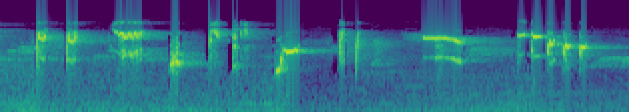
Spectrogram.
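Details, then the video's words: {'caption': 'Orange-headed thrush delivering a fast medley of clear high notes: quick chirps, a falling slurred whistle and short trills, with one longer drawn-out whistle near the end.'} "Anis kembang Istimewa Gacor banget ,suara burung"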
